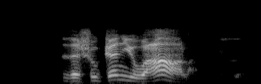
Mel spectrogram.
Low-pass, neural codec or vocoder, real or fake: 5.4 kHz; codec, 16 kHz in and 24 kHz out, 1 kbps, XY-Tokenizer; fake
